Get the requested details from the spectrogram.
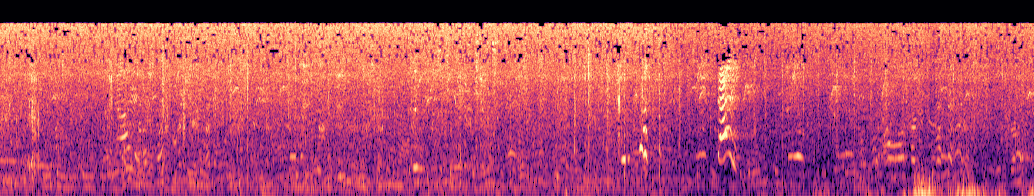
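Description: Many people chatter and call out in the distance outdoors.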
